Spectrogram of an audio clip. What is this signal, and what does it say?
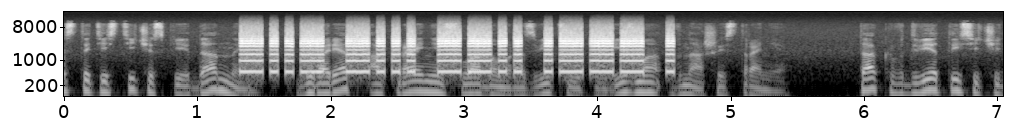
Morse code, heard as a buzzer, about 21 wpm. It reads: XBZJE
